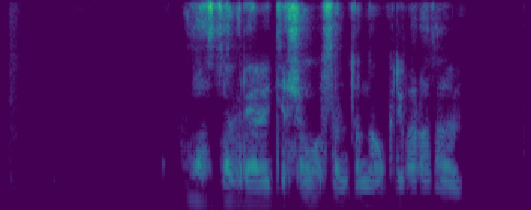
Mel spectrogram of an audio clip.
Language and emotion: Russian, neutral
